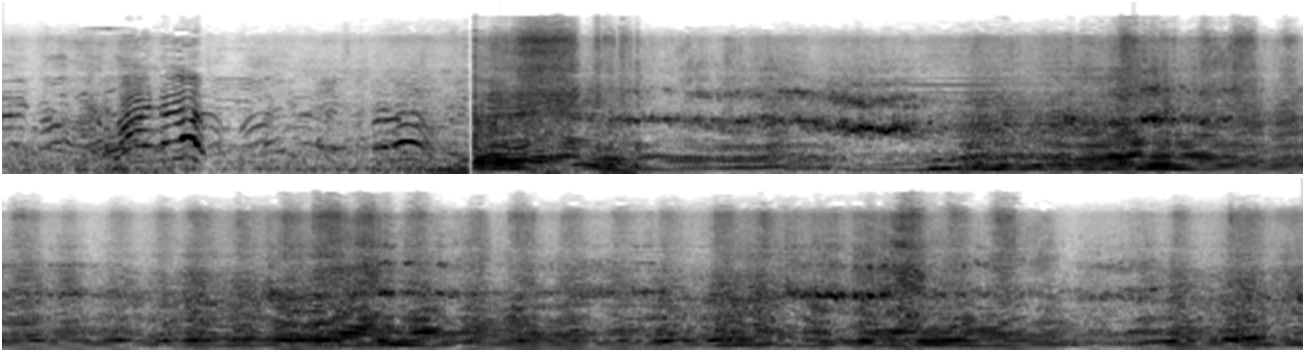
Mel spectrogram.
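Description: Tyres screech as a car spins in circles.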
